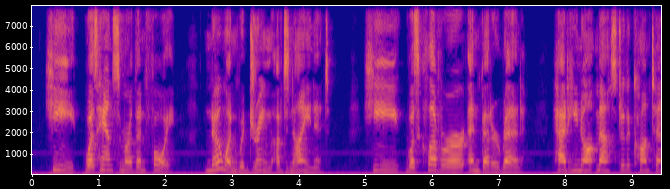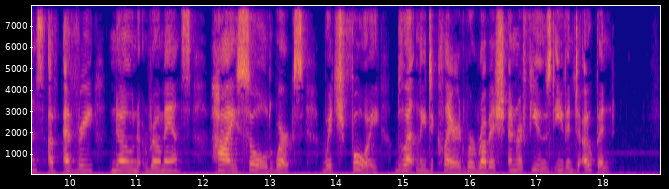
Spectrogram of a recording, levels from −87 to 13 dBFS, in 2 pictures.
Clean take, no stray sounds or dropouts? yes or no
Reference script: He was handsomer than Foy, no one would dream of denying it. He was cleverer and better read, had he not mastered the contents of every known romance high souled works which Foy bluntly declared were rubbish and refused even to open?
yes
